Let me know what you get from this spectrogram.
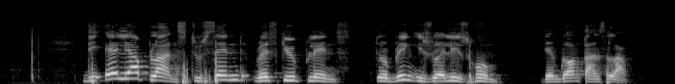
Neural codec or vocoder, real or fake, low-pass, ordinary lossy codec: none; real; none; none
